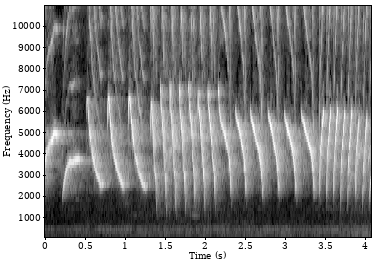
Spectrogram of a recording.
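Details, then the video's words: Blackthroat-style filled song of a canary, intended as a lure to start canaries singing: rising whistle, then repeated swooping downward notes speeding into a fast rattle. "KENARI ISIAN BLACKTHROAT #175 || VOICE OF CANARY"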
